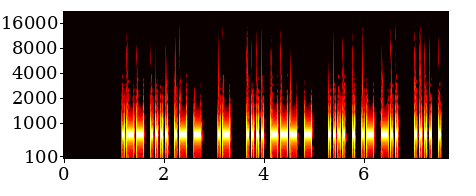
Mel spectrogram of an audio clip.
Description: Morse code, heard as a keyed tone, about 25 wpm, 700 Hz. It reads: WHAT A HOT HEAD HE
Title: Sentences from Top 1000 Words - Review Part 3 - 25wpm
